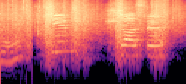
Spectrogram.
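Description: A child speaking in short phrases, with light crinkling of plastic parts bags being handled between the words.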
